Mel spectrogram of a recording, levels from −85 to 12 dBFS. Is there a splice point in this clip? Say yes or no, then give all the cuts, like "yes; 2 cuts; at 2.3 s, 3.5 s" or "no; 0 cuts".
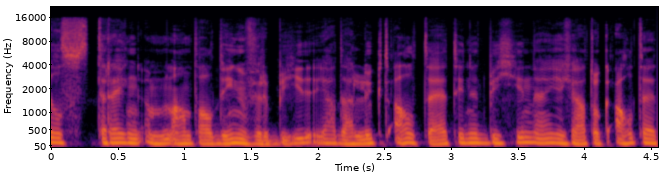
no; 0 cuts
